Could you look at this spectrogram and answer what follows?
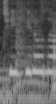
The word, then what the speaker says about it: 千尋: いや特に私はなぜかっていうと、同じ千尋なもんで、同じ千尋なんだけれども、でも青木さんの場合の千尋のアクセントは千尋なんだそうです。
